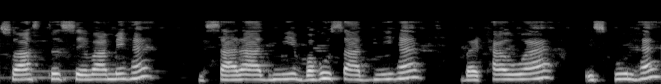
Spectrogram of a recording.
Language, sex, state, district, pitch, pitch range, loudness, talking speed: Hindi, female, Bihar, Bhagalpur, 240 Hz, 225-280 Hz, -17 LUFS, 135 wpm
